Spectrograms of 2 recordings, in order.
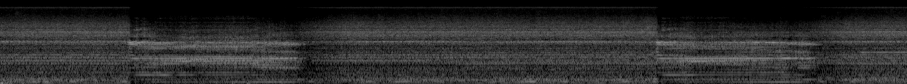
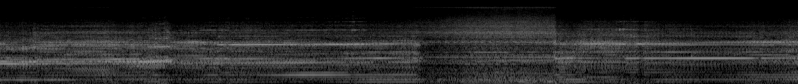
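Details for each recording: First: CNC roughing an AR15 high-rail gas block at 1900 rpm (spindle override at ten percent, down from 2125): steady high-pitched ringing squeal over the cutting noise, coming and going each pass; mild end mill chatter, 2125 rpm would chatter more. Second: CNC cut on an AR15 gasblock, variable width up to about 1/8 inch deep, spindle lowered to 1700 rpm: steady high singing cut with only occasional faint chirps; much less chatter, normal milling cut.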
